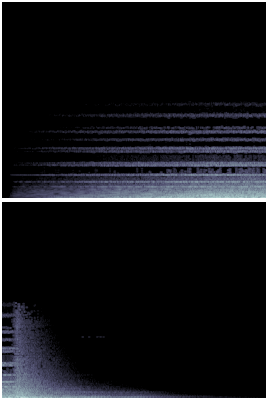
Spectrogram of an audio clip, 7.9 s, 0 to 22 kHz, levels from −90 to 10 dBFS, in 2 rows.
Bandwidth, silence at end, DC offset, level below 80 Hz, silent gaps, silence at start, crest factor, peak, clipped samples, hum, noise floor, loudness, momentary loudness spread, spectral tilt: 9.8 kHz; 2.35 s; under 0.1%; -38 dBFS; none; 0.95 s; 18 dB; -4 dBFS; under 0.1%; none; -88 dBFS; -20 LUFS; 22 LU; -7.5 dB/octave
